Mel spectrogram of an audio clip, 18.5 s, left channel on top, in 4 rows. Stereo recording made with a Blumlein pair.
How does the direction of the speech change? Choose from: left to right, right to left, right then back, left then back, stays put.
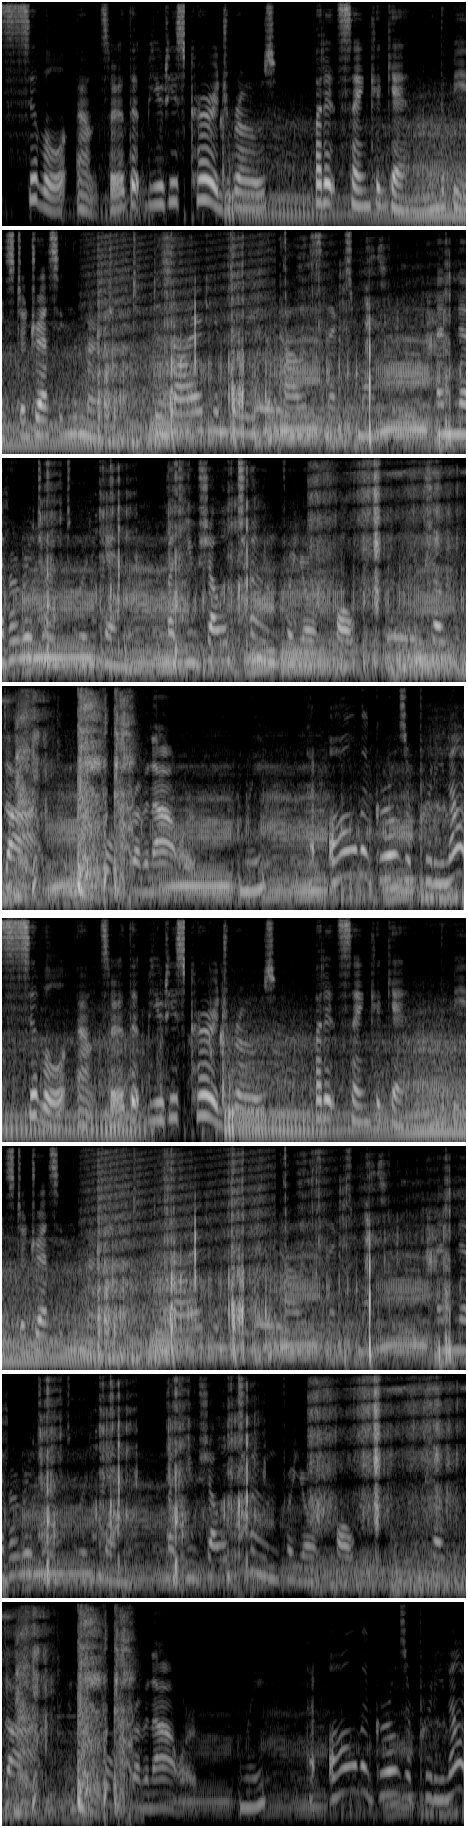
right to left.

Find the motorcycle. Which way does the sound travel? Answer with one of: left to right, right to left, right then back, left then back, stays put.
right to left.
